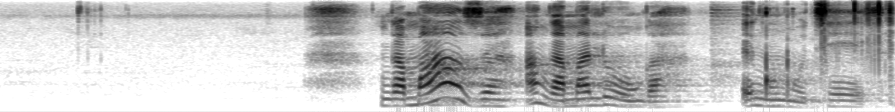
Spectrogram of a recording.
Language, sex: Zulu, female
